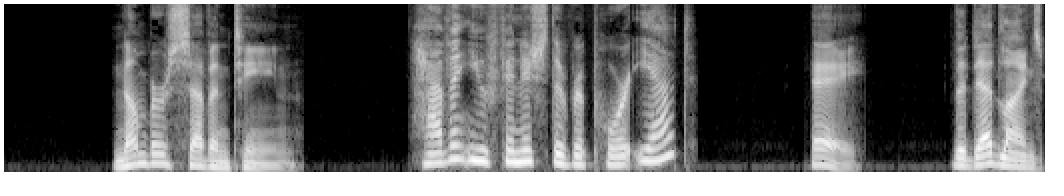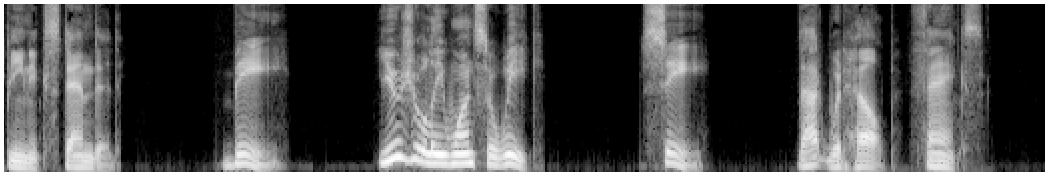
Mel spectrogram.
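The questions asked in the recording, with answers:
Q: Haven't you finished the report yet?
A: A: The deadline's been extended.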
